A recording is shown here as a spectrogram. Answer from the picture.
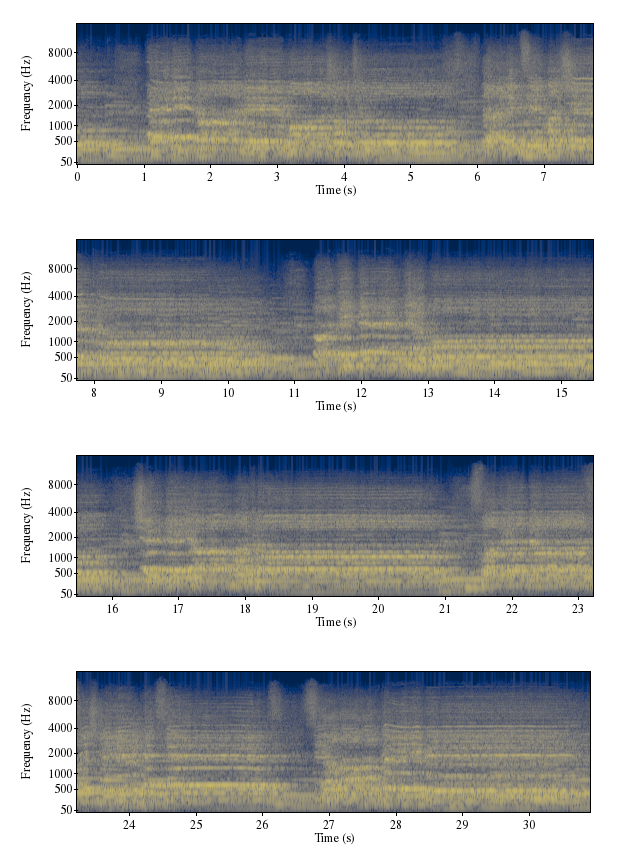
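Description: Mixed choir of women's and men's voices singing a Christian hymn in sustained chords. The singing comes in phrases of about five seconds, each ending with a brief dip as the singers breathe.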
